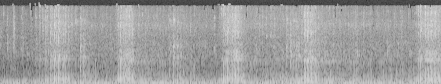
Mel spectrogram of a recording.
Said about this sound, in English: all based on sampling the engine sound of the hog. And I don't mean the pig, I mean the hog, as in.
